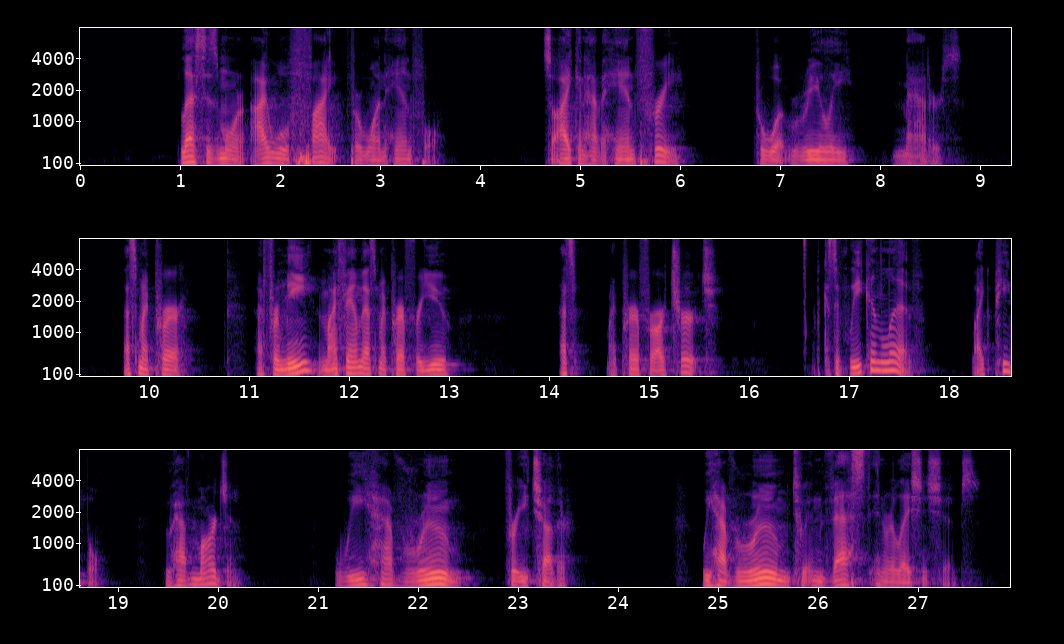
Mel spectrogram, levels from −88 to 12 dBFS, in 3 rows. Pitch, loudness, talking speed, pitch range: 100 Hz, -28 LUFS, 135 wpm, 90-125 Hz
